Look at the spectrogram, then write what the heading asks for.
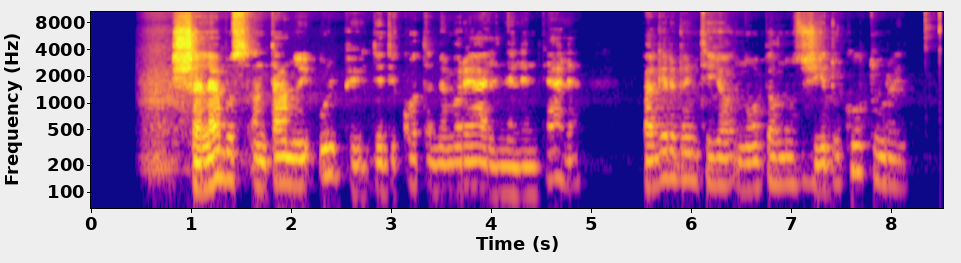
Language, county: Lithuanian, Vilnius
